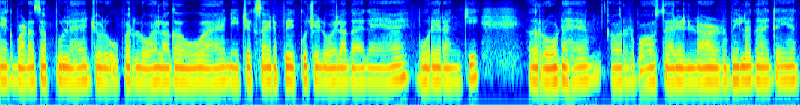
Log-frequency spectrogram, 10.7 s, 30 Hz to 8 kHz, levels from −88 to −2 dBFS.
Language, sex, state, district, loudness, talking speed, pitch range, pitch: Hindi, male, Chhattisgarh, Balrampur, -30 LUFS, 180 wpm, 110-115 Hz, 115 Hz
